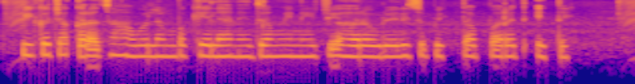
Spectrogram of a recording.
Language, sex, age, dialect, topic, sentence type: Marathi, female, 18-24, Standard Marathi, agriculture, statement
